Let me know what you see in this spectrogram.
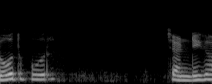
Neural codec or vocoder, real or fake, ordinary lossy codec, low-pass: none; real; none; 5.4 kHz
